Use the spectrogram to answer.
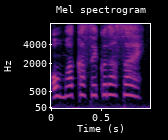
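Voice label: "omakasekudasai", boy; shonen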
